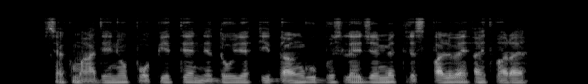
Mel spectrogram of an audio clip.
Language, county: Lithuanian, Marijampolė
